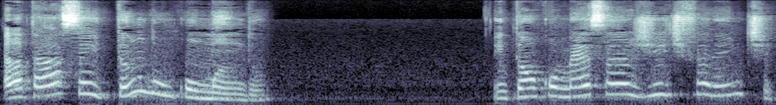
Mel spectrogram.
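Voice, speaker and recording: A woman's dark, mellow tone with very wide pitch swings at a moderate pace. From Brazil, Mato Grosso do Sul. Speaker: recruiter and career coach. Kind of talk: live stream talk.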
